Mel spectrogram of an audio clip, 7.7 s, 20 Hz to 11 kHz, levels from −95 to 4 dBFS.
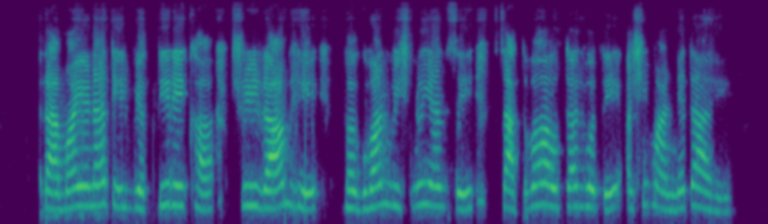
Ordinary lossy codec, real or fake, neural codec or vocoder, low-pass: Opus, 16 kbps; real; none; 9.9 kHz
